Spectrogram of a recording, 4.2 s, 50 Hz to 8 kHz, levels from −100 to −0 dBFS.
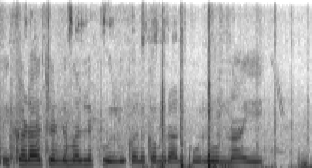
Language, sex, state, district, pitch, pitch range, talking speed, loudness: Telugu, female, Andhra Pradesh, Annamaya, 210 Hz, 200-225 Hz, 70 wpm, -22 LUFS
